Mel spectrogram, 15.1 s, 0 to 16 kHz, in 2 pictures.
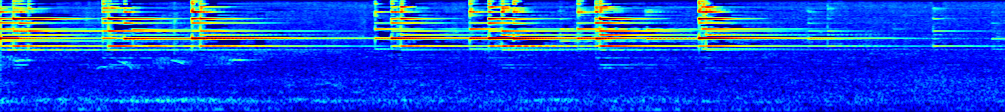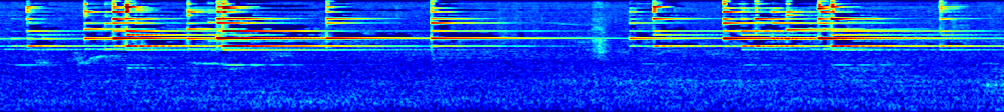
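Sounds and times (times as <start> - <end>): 
wind chimes ringing in a light breeze outdoors in a field: 0.0 - 15.0.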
